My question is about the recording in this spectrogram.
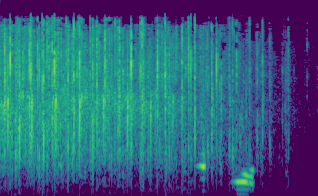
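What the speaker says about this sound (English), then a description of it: "A round of applause for everybody who watching," A brief round of applause on a talk show, dense clapping that fades out after a couple of seconds, with a short tonal sound near the end.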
